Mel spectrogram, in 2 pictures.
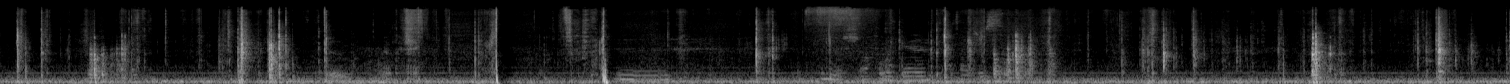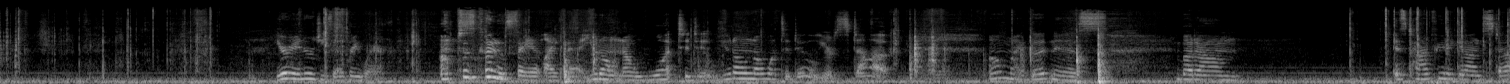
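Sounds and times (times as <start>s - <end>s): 
tarot cards being shuffled and pulled: 0.1s - 6.2s, 7.5s - 17.3s, 28.5s - 30.2s
steady low hum: 1.4s - 30.2s
speech: 17.9s - 26.2s, 26.9s - 27.6s, 29.0s - 30.2s.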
